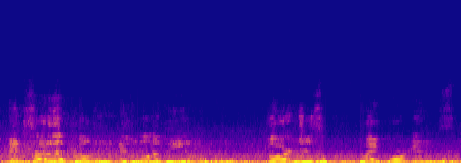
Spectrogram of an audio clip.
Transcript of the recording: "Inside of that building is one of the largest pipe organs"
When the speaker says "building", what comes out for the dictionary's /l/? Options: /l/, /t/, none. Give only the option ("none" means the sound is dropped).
/l/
